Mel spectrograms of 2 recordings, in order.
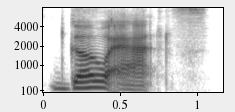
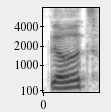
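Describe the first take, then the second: First: The word is split into two syllables. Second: The word is said as one syllable. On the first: "We pronounce them as, as two words" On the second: "we do not pronounce them as goats"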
